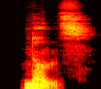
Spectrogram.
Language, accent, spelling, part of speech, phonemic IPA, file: English, Australia, nonce, noun / adjective, /nɔns/, En-au-nonce.ogg
- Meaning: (noun) 1. The one or single occasion; the present reason or purpose 2. A nonce word 3. A value constructed so as to be unique to a particular message in a stream, in order to prevent replay attacks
